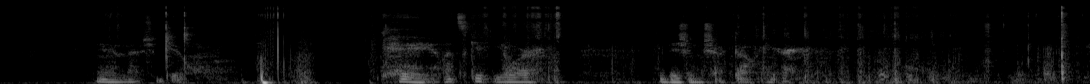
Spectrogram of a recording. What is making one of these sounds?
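A young man speaks calmly and close by.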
